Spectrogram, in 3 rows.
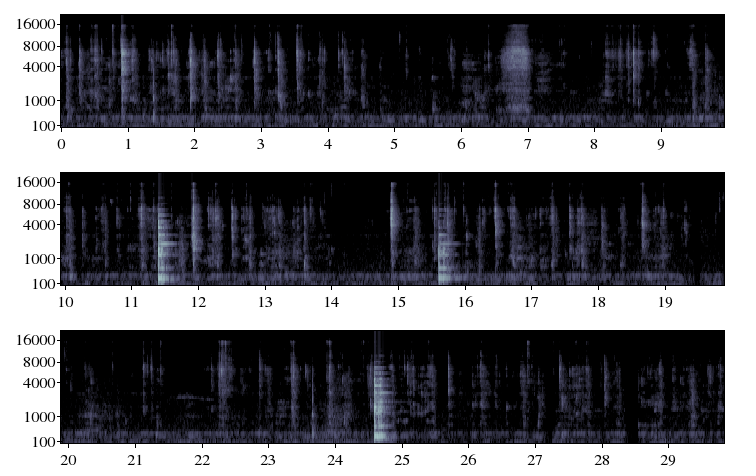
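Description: Close-up chewing of raw green mango slices, with many small wet mouth clicks. Three louder short sounds stand out, about 11, 16 and 25 seconds in, over a faint steady hum.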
